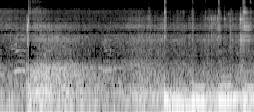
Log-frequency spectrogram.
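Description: Heavy pile driver hammering a steel pile into place for the Oakland Bay Bridge, with repeated booming impacts over a steady roar of machinery. The blows pound on continuously and grow louder toward the end.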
